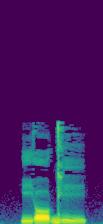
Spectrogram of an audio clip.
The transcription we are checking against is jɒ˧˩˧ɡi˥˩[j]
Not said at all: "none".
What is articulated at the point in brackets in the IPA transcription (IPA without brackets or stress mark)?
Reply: none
